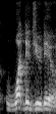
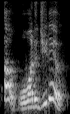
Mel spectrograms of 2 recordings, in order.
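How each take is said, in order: First: Suspicious, accusatory question; blunt, accusing demand. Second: Light, genuinely curious asking; easygoing, curious tone; curious, friendly question. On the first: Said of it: "I totally looked at it just". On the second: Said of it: "as I was reading it, like, I'm sure that the intention behind it was". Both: Retold or imitated.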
